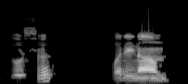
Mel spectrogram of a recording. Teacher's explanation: जो दंत्य स है वो मूर्धन्य स में बदल जाएगा।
